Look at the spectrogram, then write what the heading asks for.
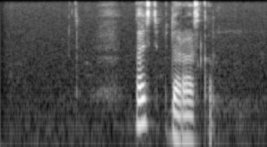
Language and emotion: Russian, neutral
